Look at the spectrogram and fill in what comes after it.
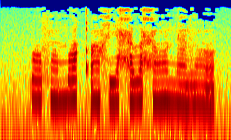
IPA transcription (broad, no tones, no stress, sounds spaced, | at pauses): p ɔ f ɔ̃ m ɔ qʼ ɔ̃ h e ħ ɤ ħ ɔ̃ n ã v ɔ̃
